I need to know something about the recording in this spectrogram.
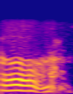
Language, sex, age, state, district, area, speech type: Maithili, male, 30-45, Bihar, Darbhanga, rural, conversation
